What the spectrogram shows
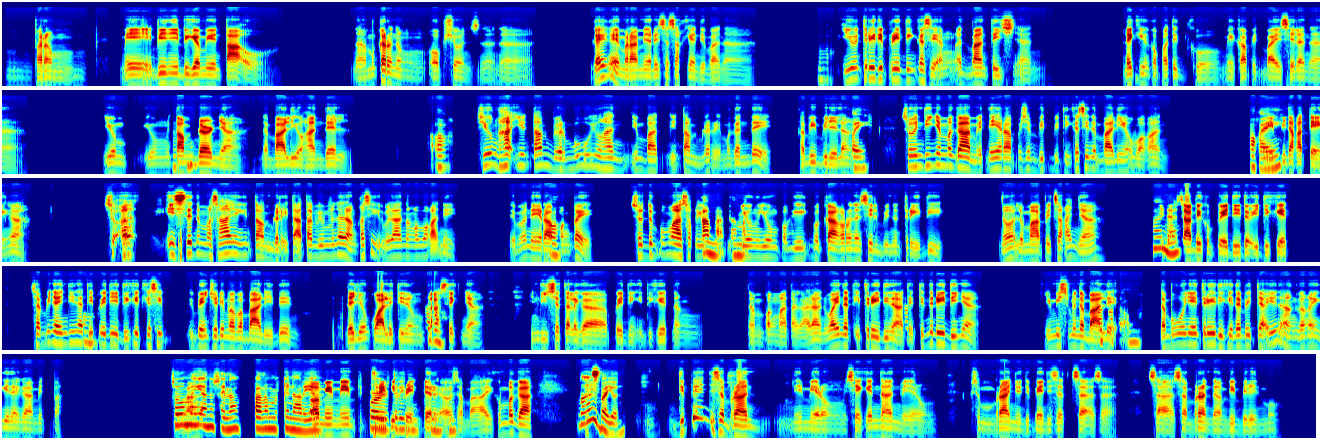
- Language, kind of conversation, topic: Filipino, unstructured, Anong problema ang nais mong lutasin sa pamamagitan ng pag-imprenta sa tatlong dimensiyon?
- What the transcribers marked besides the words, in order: none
